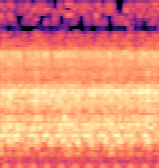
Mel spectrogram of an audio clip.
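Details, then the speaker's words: Ranch King riding lawn mower cranking over fast and steady, about eight pulses per second, never firing; inline spark tester light doesn't flash, no spark, ignition coil suspected bad. "If you watch when I crank it over, this here is supposed to flash right there. There's a light bulb in there supposed to flash. And I don't got that."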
